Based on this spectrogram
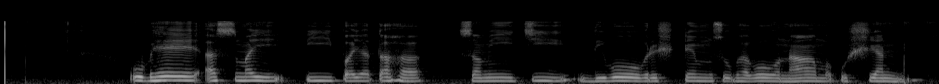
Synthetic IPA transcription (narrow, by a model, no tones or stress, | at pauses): ubʱeːɐsmɐjpiːpɐjɐt̪ɐɦɐ̆ | sɐmiːt͡ʃiːd̪iʋoːʋɾɪʂʈimsubʱɐɡoːnaːmɐpuʂjɐn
